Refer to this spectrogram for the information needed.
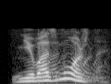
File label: "improbable", scientist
